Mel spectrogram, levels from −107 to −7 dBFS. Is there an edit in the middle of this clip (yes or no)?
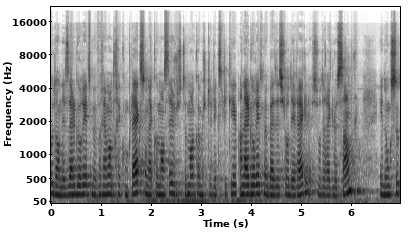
yes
